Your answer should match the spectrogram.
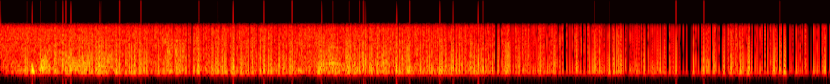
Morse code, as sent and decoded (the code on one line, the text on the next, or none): none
